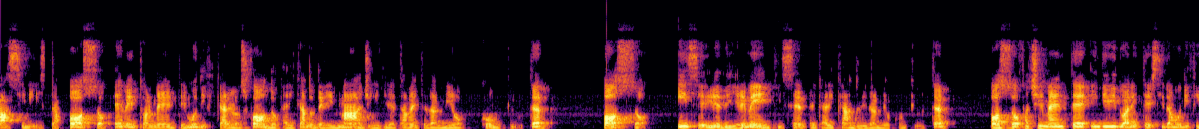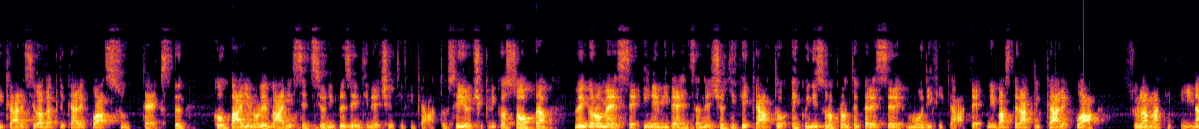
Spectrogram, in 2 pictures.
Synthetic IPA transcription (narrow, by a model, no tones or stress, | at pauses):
asːinḭst̪ɾa̰pɔsːoevent̪walment̪emod̪ifi̥kaːɾelosfɔnd̪okaɾikand̪od̪elːeimːad͡ʒinid̪iɾet̪ːament̪ed̪almiːo | kompjṵːt̪er | pɔsːo̰ | inseɾiːɾed̪eʎːelement̪isɛmpɾekaɾikand̪olid̪almiːokompjuːt̪er | pɔsːofat͡ʃilment̪eʔind̪ivid̪uaːɾit̪ɛst̪id̪amod̪ifikaːɾesevːad̪oakːlikːaːɾekwasut̪ɛkst̪ | kompa̰ːjonoleva̰ːɾjeset̪sːjoːnipɾezɛnt̪inelt͡ʃert̪ifika̰ːt̪oseiːot͡ʃiklikːosopɾa̰ | vɛŋɡonomesːḛʔinevid̪ɛnt̪sanelt͡ʃert̪ifikaːt̪oekːwind̪isoːnopɾont̪epeɾɛsːeɾḛmod̪ifika̰ːt̪ḛmibast̪eɾaːkːlikːaːɾekwa̰ | sulːamat̪ːit̪ḭːna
